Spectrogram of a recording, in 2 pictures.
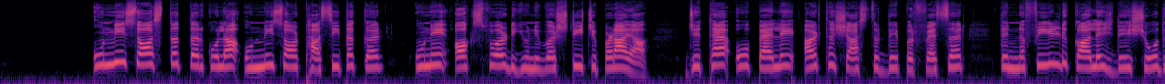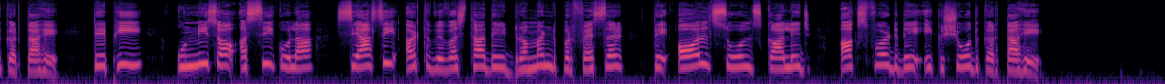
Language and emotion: Dogri, neutral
